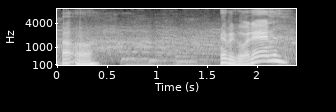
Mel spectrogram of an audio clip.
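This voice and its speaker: A Scottish man jokes and laughs through let's play commentary, his voice lively and his pace unhurried. Game music and crowd noise play behind him. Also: a little high. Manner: joking, laughing, teasing the characters. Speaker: gaming streamer.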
